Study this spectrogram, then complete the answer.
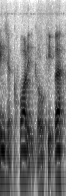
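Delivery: ordinary delivery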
